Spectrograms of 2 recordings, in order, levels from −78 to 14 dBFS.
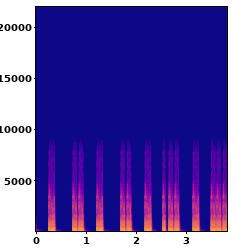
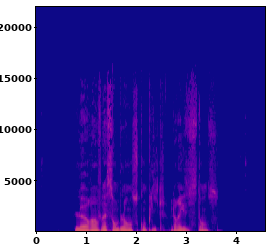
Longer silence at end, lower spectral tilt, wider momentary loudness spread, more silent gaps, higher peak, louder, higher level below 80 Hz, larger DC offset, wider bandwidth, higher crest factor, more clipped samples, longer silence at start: second, 0 s vs 0.95 s; first, -9.5 dB/octave vs -6 dB/octave; second, 3 LU vs 14 LU; first, 0.63-0.72 s, 1.59-1.68 s vs none; first, 0 dBFS vs -16 dBFS; first, -14 LUFS vs -33 LUFS; first, -42 dBFS vs -52 dBFS; neither; second, 4.8 kHz vs 16 kHz; second, 12 dB vs 20 dB; neither; second, 0.25 s vs 0.75 s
